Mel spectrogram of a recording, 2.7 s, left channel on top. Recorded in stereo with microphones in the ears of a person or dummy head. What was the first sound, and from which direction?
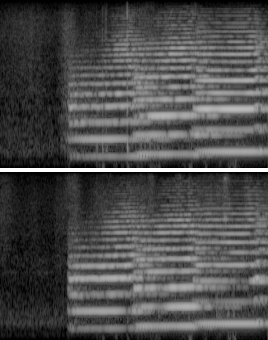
A trumpet, 15° right (ahead or behind).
